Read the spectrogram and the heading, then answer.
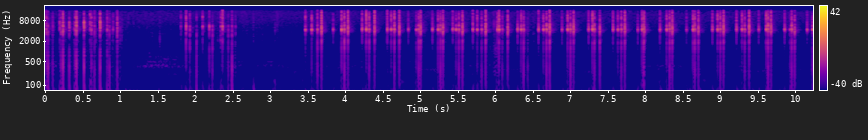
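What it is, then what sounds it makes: Glycerin soap bar. Long acrylic nails rapidly scratch a solid, palm-sized, translucent green Duru glycerin soap bar held in one hand. The result is a fast run of sharp, dry clicking scratches with a bright, crisp edge and a soft, scraping hush underneath.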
